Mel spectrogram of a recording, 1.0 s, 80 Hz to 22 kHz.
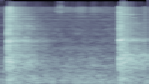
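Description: Two sharp hammer blows on 1/2 inch mild steel stock being tapered on an anvil with the rounding face of the hammer, one strike at the start and another near the end, each ringing on briefly between.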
